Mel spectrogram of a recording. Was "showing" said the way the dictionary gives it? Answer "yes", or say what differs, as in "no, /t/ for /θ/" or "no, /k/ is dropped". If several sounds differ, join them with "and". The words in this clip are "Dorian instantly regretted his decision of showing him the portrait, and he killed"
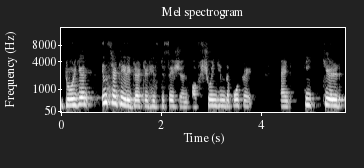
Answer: yes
